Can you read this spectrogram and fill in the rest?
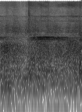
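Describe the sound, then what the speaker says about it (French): A church congregation claps together in a dense, loud burst of applause that carries evenly through the short moment. "Applaudisseer voor mijn broer, voor mijn zuster."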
